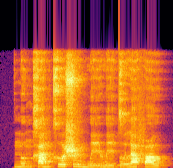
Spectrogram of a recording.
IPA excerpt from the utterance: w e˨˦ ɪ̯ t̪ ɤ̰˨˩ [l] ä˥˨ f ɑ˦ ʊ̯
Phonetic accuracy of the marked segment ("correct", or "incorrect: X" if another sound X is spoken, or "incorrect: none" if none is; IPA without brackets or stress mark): correct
